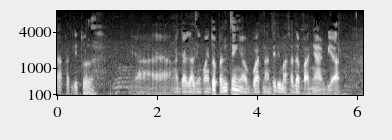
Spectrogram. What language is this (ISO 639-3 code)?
bew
